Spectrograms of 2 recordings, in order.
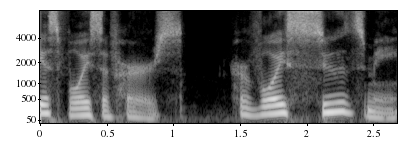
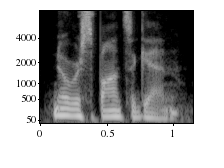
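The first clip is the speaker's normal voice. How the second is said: ordinary delivery, nothing marked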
